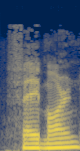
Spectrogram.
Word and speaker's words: Fehmarn: Feymar? F E H M A R N Marn Faymarn.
